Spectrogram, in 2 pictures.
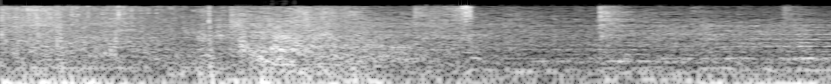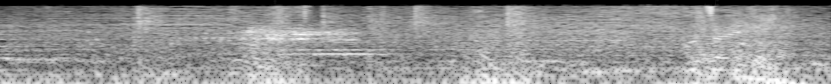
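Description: Repeated Confringo spell explosions in Hogwarts Legacy, a loud, continuous barrage of booms and bursts with rumbling low end and sharp crackles, mixed with combat effects and voices over several seconds.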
